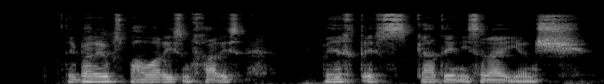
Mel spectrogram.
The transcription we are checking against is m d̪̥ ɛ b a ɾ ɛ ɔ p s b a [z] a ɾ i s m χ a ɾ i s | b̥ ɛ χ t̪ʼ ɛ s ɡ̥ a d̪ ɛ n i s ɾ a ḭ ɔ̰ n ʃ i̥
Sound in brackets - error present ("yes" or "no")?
yes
